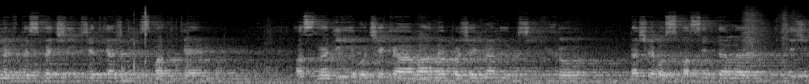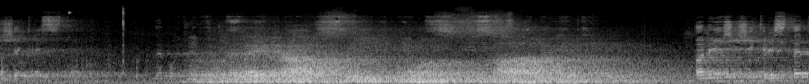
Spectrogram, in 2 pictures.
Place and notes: funeral inside of the church and sound of the winter landscape around.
